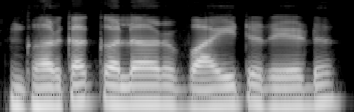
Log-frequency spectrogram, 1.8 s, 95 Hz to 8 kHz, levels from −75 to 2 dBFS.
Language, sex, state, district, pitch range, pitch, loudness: Hindi, male, Jharkhand, Garhwa, 130-140 Hz, 135 Hz, -14 LUFS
